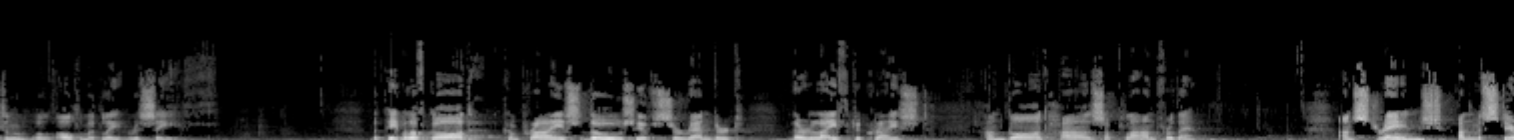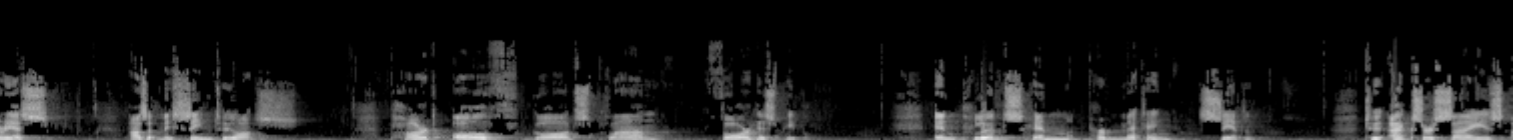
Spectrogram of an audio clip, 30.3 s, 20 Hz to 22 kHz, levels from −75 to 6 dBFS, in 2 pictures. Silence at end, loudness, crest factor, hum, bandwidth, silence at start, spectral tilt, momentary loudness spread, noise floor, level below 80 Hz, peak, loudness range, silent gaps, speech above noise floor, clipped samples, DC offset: 0 s; -17 LUFS; 18 dB; none; 16 kHz; 0 s; -3.5 dB/octave; 15 LU; -49 dBFS; -44 dBFS; 0 dBFS; 5 LU; none; 32 dB; under 0.1%; under 0.1%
